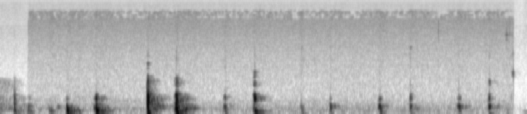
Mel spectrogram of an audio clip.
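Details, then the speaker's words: About fourteen finger taps of percussion down the back of a patient's chest over the lung; hollow resonant notes change to short, flat dull ones where the lung ends. "so I need to make some determinations about his lungs so what I can do is I can tap down the lung"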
